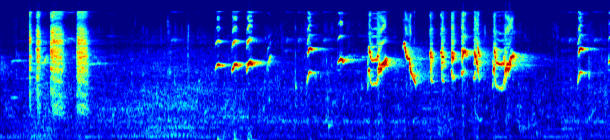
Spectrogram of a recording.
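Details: White-rumped shama (murai batu) singing to provoke another bird into song: a burst of harsh rasps, then a fast, varied run of clear whistles, sharp upward and downward sweeps and chattering notes, high and rich, with brief pauses.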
